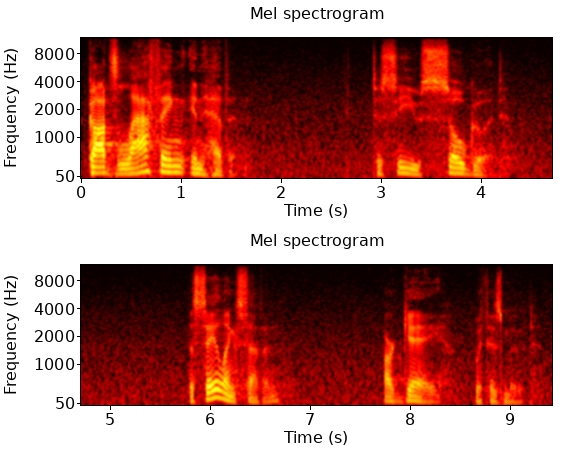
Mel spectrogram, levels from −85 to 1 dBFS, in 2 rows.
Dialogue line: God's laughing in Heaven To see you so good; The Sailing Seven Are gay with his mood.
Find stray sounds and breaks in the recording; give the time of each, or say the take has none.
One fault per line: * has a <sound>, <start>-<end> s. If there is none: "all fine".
all fine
